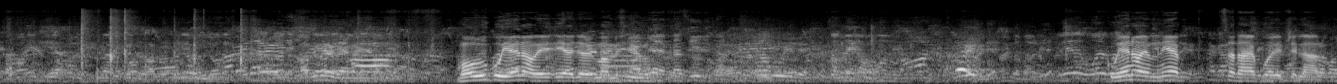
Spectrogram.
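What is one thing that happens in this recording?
A crowd of spectators chatters and calls out loudly outdoors.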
